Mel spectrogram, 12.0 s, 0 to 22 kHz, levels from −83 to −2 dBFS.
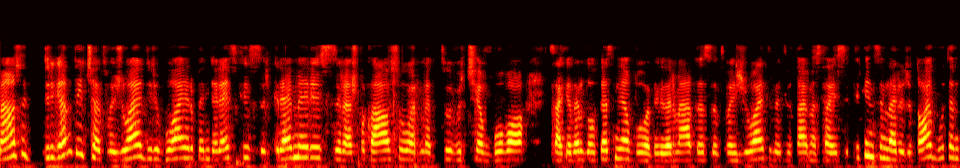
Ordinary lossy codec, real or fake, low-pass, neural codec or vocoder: AAC, 32 kbps; fake; 7.2 kHz; codec, 44.1 kHz, 7.8 kbps, DAC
